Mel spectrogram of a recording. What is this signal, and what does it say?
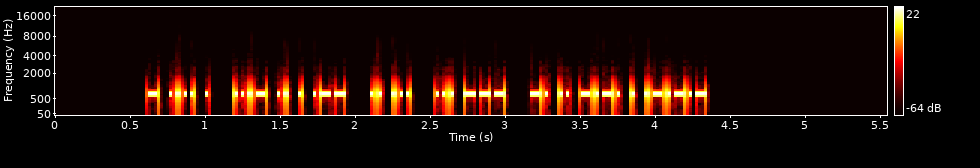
Morse code, heard as a keyed tone, about 50 wpm, 700 Hz. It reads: THE VIEW IS SO NICE.
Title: Additional Easy Phrases 50wpm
